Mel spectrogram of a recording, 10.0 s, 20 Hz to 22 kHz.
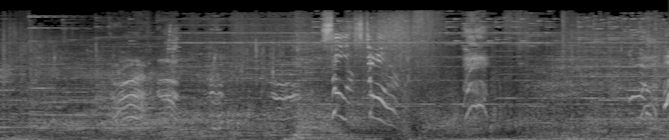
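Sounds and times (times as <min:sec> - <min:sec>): action background music: 0:00.0 - 0:10.0.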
